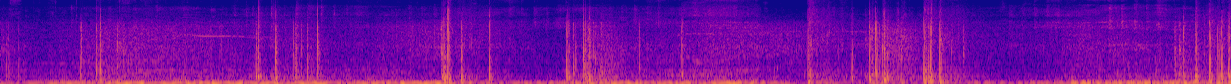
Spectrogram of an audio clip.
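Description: Aerial firework shells bursting in a display: sharp bangs every second or two over a constant heavy low rumble of booms.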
